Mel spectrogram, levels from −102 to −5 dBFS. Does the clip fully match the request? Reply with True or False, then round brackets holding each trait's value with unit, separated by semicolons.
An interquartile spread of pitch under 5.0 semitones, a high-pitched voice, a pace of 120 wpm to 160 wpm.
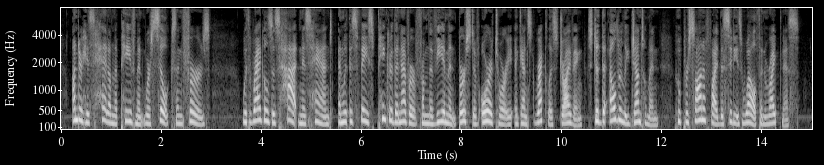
False (4.6 semitones; 215 Hz; 170 wpm)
